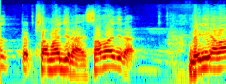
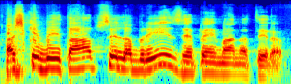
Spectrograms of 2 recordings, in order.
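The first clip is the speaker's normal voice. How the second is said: measured, lower verse recital; poem recitation; 4 semitones lower than usual. Acted. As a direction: recite the couplets with gravity. (شاعرانہ انداز میں پڑھت)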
